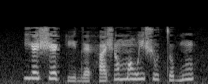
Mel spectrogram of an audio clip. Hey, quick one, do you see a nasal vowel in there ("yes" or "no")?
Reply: yes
